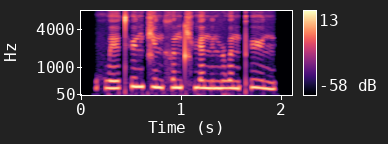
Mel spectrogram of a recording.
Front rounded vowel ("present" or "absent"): present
